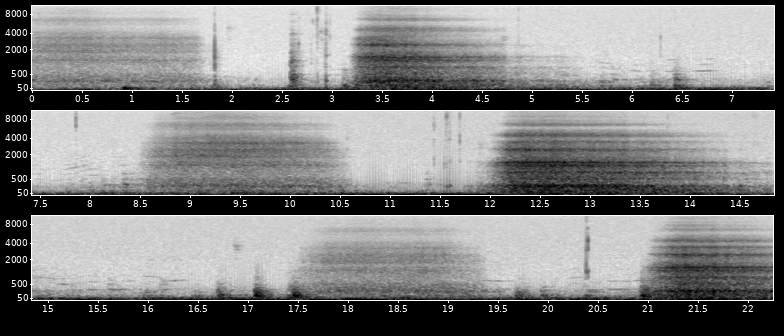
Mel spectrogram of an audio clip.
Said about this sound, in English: breaths in through the nose and out through the mouth with the exhale longer than the inhale.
